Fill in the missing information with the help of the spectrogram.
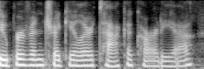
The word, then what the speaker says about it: supraventricular tachycardia: And you pronounced it correctly. It's supraventricular tachycardia.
